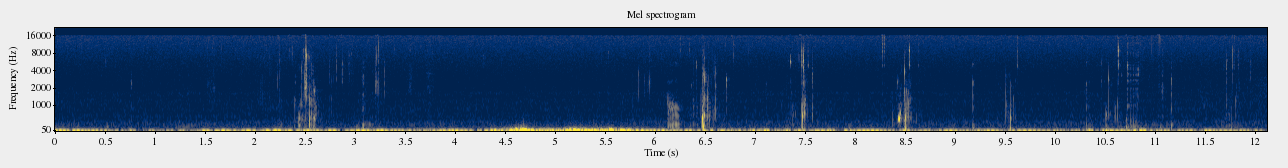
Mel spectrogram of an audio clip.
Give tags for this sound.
beverage; drink; drinking; gulp; gulping; sipping; swallow; water

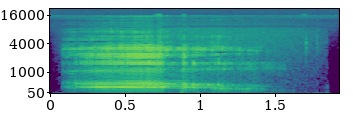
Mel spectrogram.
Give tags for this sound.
monster; death; creature; evil

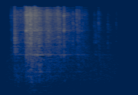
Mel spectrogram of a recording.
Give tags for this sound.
chain; fence; metal; rattle

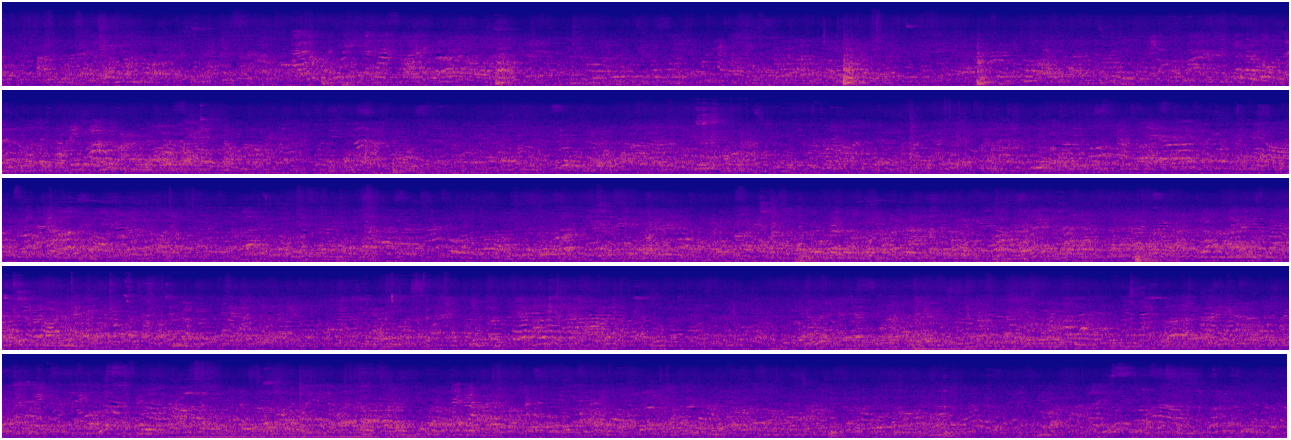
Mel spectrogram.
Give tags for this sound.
china; indoors-marketplace; marketplace; market; beijing

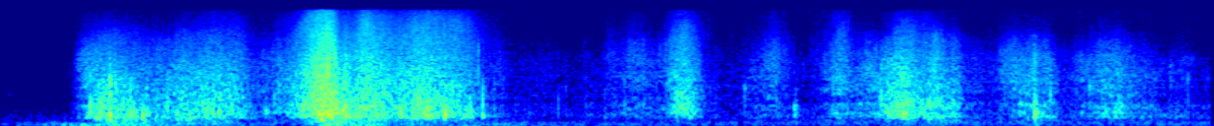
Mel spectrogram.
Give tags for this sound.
Cloth; Flapping; Foley; Jacket; Movement; Shacking

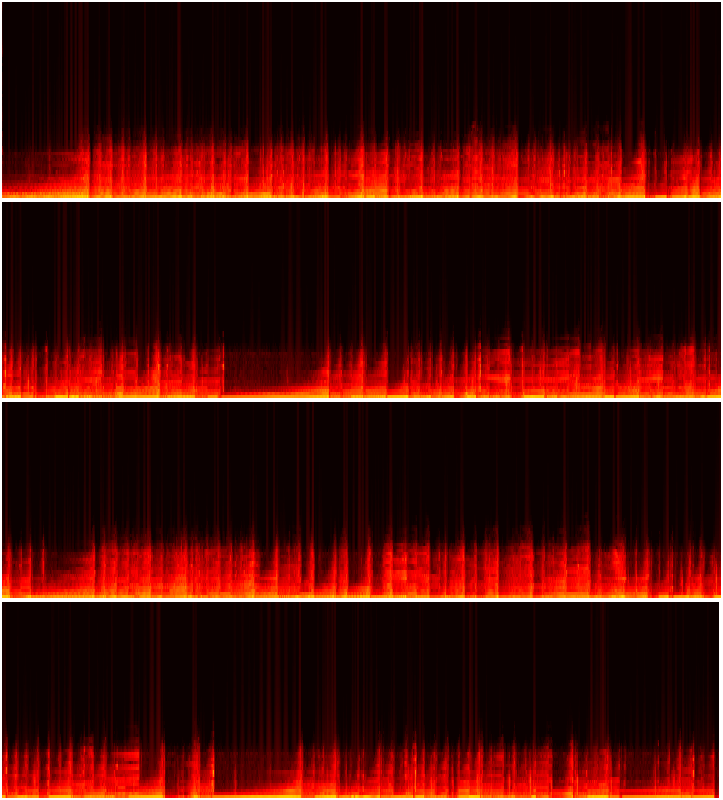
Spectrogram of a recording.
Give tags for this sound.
strummed; creationary; guitar; acoustic; chord

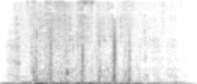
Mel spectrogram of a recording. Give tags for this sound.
animal; canine; Dog; effect; foley; shaking

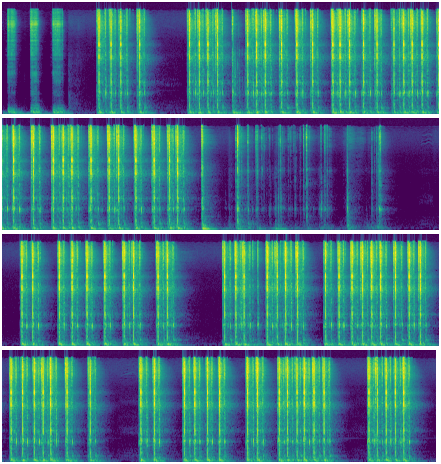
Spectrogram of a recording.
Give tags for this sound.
Typewriter; Machine; Text; Writing

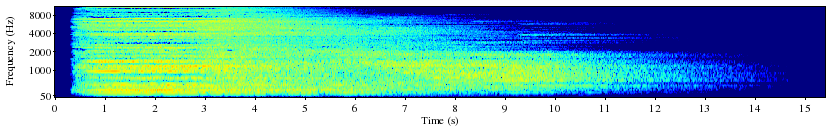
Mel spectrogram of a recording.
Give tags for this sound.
casting; long; unreal; magic; fantasy; dissipation; spell; magical; cast; game

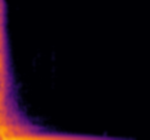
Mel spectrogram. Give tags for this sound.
percussion; foley; kick; bassdrum

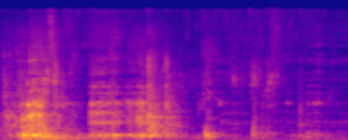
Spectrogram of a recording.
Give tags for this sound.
plumbing; plunger

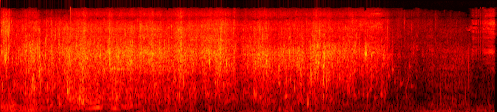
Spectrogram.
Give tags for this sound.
field-recording; fish-being-netted; fish-river; Fish-splash; splash; water-splash

